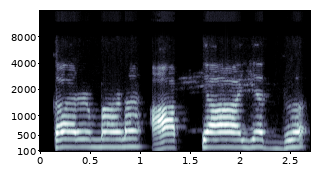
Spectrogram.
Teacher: कर्मण आप्यायध्व, इसको जैसे वैसे तो होने को संधि के रूप में बोला जाता, लेकिन क्योंकि यहाँ पर स्पष्ट रूप से हमें ण में अ भी बोलना है, ण के साथ में अ मिलाकर, और आ अलग से बोलना है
